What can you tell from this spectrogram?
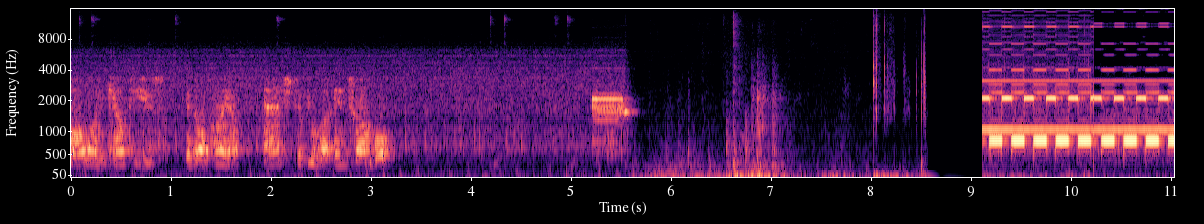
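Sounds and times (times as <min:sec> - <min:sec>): emergency alert tone with rapid beeping: 0:09.1 - 0:11.0.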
